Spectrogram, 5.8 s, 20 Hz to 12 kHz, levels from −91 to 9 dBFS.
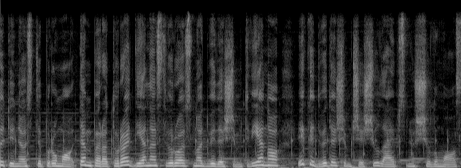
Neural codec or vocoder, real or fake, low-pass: none; real; 10.8 kHz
